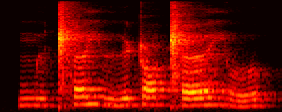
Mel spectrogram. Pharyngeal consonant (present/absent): absent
